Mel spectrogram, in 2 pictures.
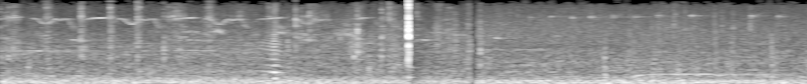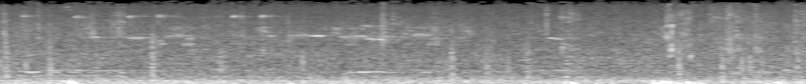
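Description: Outdoor ambience: a steady low wind rumble with faint high bird chirps, a single sharp click about three seconds in, and a few light knocks near the end from kitchen utensils being handled.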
